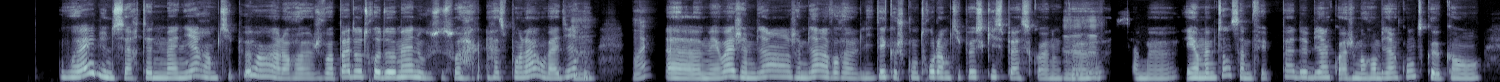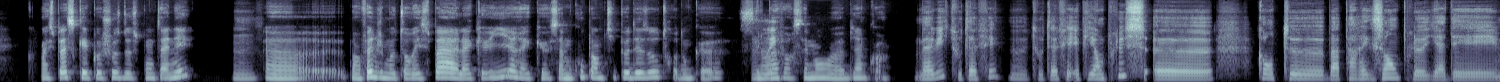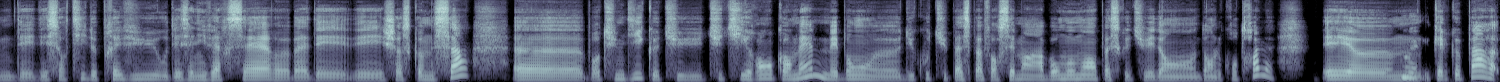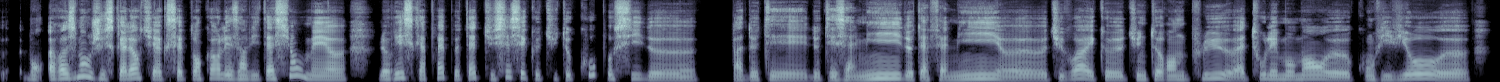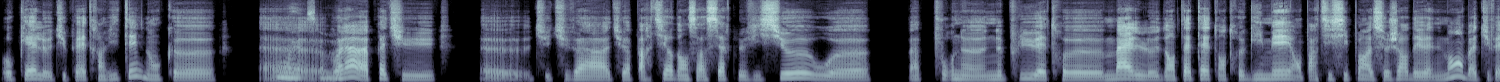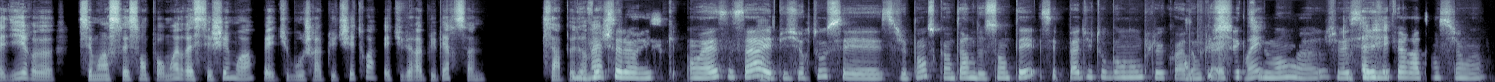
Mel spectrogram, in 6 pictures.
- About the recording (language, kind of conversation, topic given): French, advice, Comment expliquer une rechute dans une mauvaise habitude malgré de bonnes intentions ?
- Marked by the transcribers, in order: tapping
